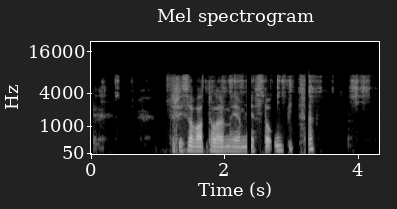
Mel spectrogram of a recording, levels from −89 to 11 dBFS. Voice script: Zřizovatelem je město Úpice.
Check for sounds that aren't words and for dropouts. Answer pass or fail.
fail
